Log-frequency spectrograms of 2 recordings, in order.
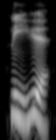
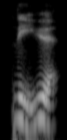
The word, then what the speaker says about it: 李月: When a circumstance emerges, When a word with the third tone is followed by a word with a fourth tone, the third tone is pronounced in half.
